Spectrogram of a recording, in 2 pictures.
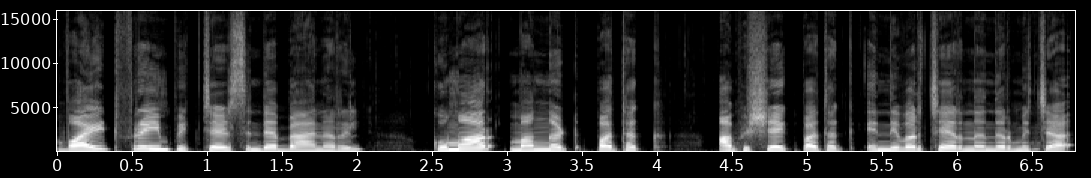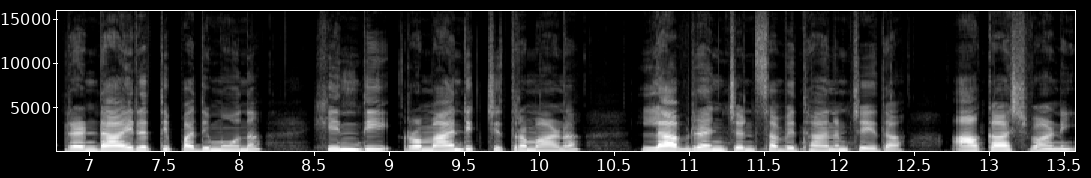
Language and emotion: Malayalam, neutral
